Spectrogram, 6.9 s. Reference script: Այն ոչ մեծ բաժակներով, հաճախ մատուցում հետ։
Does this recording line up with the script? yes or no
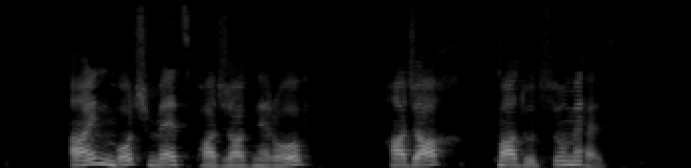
yes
